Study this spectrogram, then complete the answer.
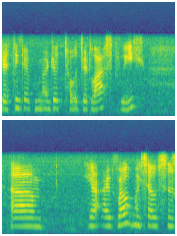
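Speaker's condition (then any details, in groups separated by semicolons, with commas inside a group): Ataxia; diction sometimes unclear, swallowing difficulty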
